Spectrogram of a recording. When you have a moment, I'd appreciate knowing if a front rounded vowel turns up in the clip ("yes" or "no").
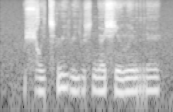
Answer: yes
